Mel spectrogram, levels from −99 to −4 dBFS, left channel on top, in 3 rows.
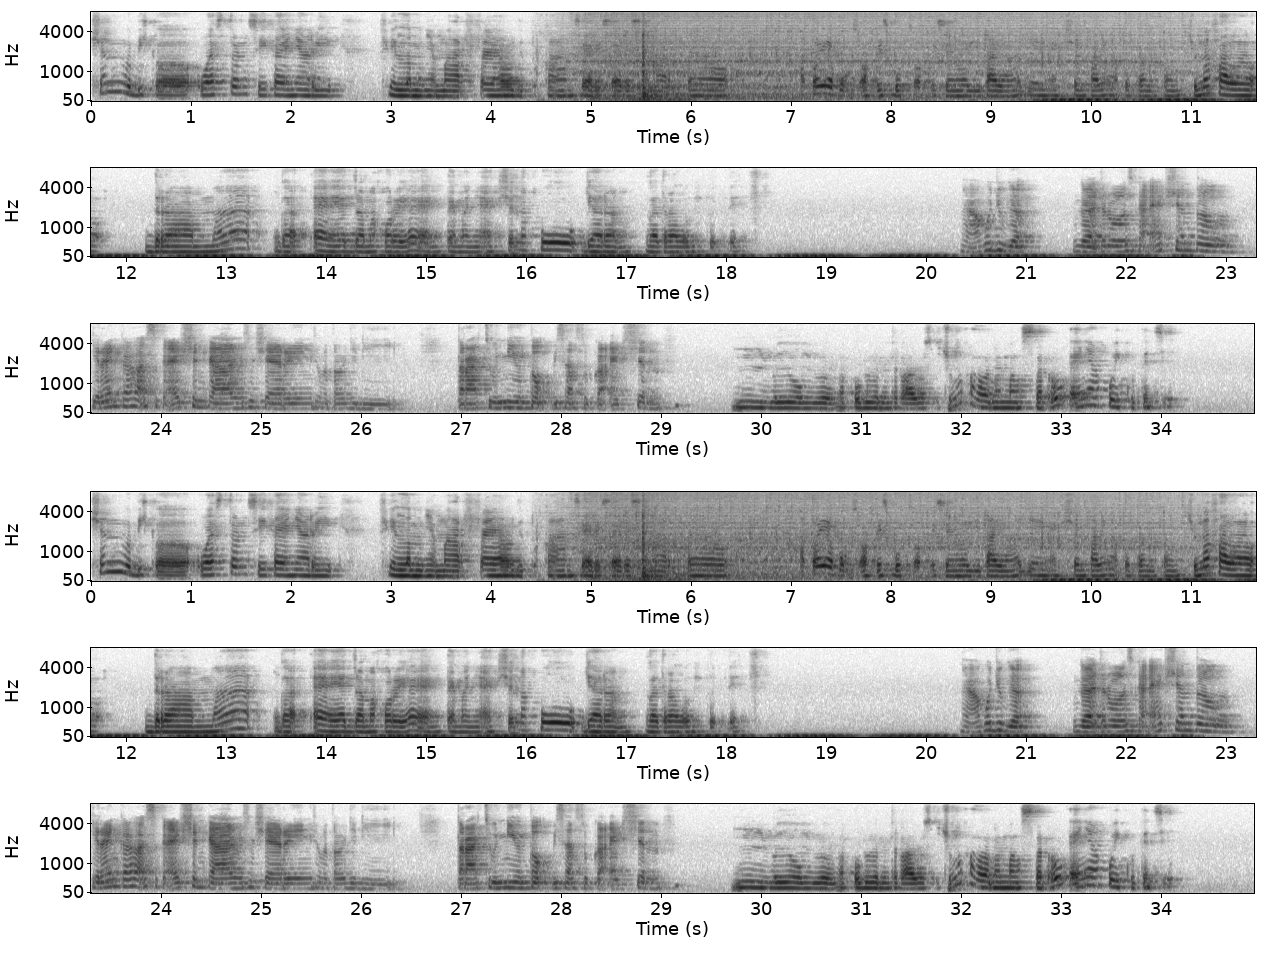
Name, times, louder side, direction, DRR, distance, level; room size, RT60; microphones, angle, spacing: voice 1, 0.0-2.4 2.9-6.4 7.2-11.7 12.2-18.1 29.7-34.1, right 2 dB, 60° right, 6 dB, 0.9 m, -25 dB
sound 1, 4.4-11.4, equal, 25° right, 1.6 m, -32 dB
sound 2, 9.3-22.7, left 1 dB, ahead, 0.6 m, -24 dB
voice 2, 20.3-21.1 21.5-26.4 27.0-29.1, right 3 dB, 80° right, 3 dB, 2.5 m, -31 dB
20.0 x 15.5 x 2.8 m, 0.39 s
head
